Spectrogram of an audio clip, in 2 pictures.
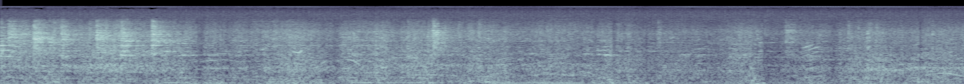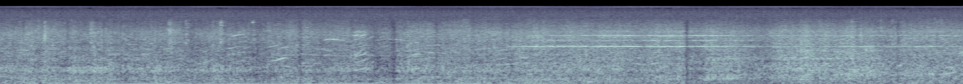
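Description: Roller coaster car running along its steel track: a continuous rumble and clatter with a steady low hum, and a high steady tone joining near the end.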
